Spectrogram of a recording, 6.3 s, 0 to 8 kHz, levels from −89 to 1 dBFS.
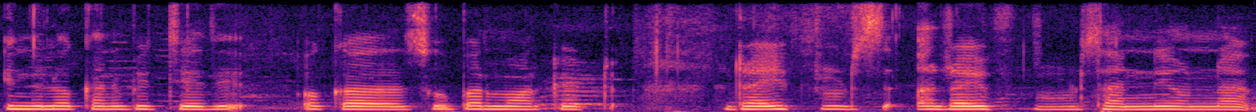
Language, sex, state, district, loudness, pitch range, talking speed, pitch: Telugu, female, Andhra Pradesh, Sri Satya Sai, -15 LUFS, 210-220 Hz, 105 wpm, 215 Hz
